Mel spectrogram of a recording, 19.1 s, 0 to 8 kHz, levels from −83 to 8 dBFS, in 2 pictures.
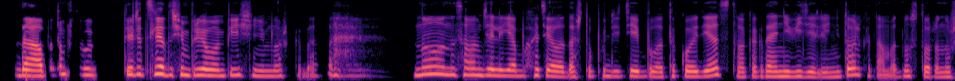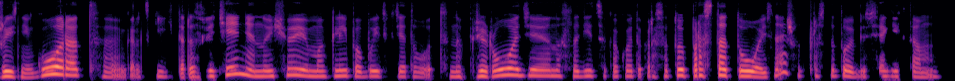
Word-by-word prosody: Да, 215 -2 +7
а - - +7
потом, 275 +7 -3
чтобы 240 -2 -2 0.3
перед 255 -1 +2
следующим 250 -3 +6
приёмом 225 -2 +5
пищи 225 -1 -3
немножко, 195 0 -4
да. 230 -3 -10 0.9
Но 265 +3 +3
на 250 -1 +2
самом 235 0 +1
деле 220 -2 +4
я 205 -1 +2
бы 200 +1 -7
хотела, 205 -5 +2
да, - - -1
чтоб 185 +3 -9
у - - -1
детей 190 +1 0
было 180 -2 -2
такое 190 0 +1
детство, 195 -2 0
когда 190 +1 -1
они 185 0 +3
видели 175 -2 -1
не 175 +2 -4
только 235 +1 +1
там - - -7
1 195 0 -4
сторону 175 -2 -3
жизни, 175 -3 +2
город, 235 - +3
э, 175 - -8
городские 185 - -11
какие-то 165 -3 -9
развлечения, 210 +8 -1
но 190 0 -1
ещё 205 +5 -4
и 230 -2 +2
могли 195 +1 -3
побыть 190 0 -4
где-то 180 -1 -9
вот 215 +5 -12
на 180 0 -6
природе, 215 +3 +1
насладиться 200 -1 -7
какой-то 190 0 -9
красотой, 195 +4 -2
простотой, 205 -4 +2
знаешь, 315 - -6
вот 205 -2 -18
простотой, 195 -2 -5
без 190 +2 -11
всяких 190 -1 -8
там 175 0 -9
200 Hz, 180 wpm, -23 LUFS, 185-225 Hz, 0.9 s, Да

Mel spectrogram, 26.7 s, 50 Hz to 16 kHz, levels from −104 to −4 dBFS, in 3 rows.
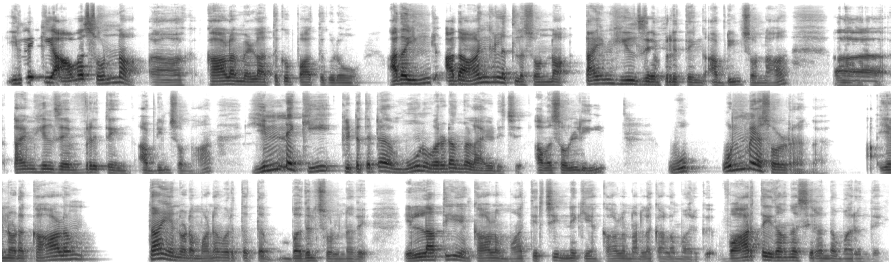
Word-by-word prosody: இன்னைக்கு 445 0 +3 0.2
அவ 180 - +6
சொன்னா! 190 +6 +2 0.3
அ - - -4 0.5
காலம் 135 0 +5
எல்லாத்திக்கும் 120 +2 -3
பாத்துக்கிடும். 105 -3 -5 0.4
அத - - +9
இங்க 190 +4 -5
அத - - +6
ஆங்கிலத்தில 200 -8 +1
சொன்னா 115 +1 -2 0.3
"டைம் 165 +3 +1
ஹீல்ஸ் 150 -3 +1
எவ்ரிதிங்" 115 -4 -4
அப்படின்னு 115 +4 -6
சொன்னா. 95 -2 -8 0.7
அ. - - -2 0.6
"டைம் 140 +2 0
ஹீல்ஸ் 135 -2 -1
எவ்ரிதிங்" 115 -3 -4 0.2
அப்டின்னு 110 +1 -8
சொன்னா, 95 -1 -14 0.6
இன்னைக்கு 250 -6 +3 0.3
கிட்டத்தட்ட 170 +4 +1 0.2
3 190 +2 +1
வருடங்கள் 145 -4 +2
ஆயிடுச்சு. 100 -2 -8 0.2
அவ 110 - -1
சொல்லி. 110 -1 -2 0.9
உ - - +4 0.5
உண்மயை 265 +4 +4
சொல்றேங்க. 115 -2 -4 0.7
என்னோட 110 -1 0 0.2
காலம், 165 +8 +3 0.7
தான் 200 0 +7
என்னோட 125 -5 -1
மனவருத்தத்த 120 +2 -6 0.3
பதில் 115 +2 -1
சொன்னதே. 95 0 -9 0.5
எல்லாத்தையும் 150 +4 +3
என் 105 - -14
காலம் 115 -2 -3
மாத்திருச்சு. 105 +4 -8
இன்னைக்கு 110 0 -8
என் 95 - -16
காலம் 105 -2 -8
நல்ல 95 +1 -11
காலமா 95 0 -12
இருக்கு. 85 - -15 0.2
வார்த்தை 140 +6 +3
தாங்க 125 0 -2
சிறந்த 105 -1 -5
மருந்தே! 95 -1 -12
120 Hz, 120 wpm, -25 LUFS, 105-155 Hz, 0.9 s, அத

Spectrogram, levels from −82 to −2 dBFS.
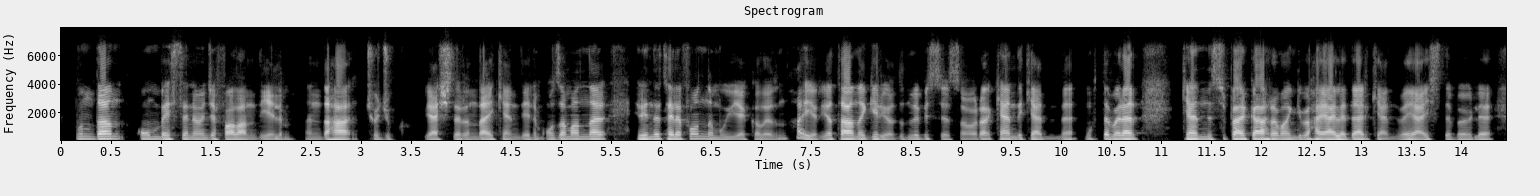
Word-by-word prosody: bundan 170 0 +3
15 140 -2 -1
sene 135 -2 -4
önce 130 +1 -2
falan 115 -7 0
diyelim, 100 +6 -3
hani, 110 -1 -12
daha 120 +1 +5
çocuk 120 -3 -10 0.2
yaşlarındayken 105 -1 0
diyelim, 110 +9 -7
o 140 -1 -7
zamanlar 155 +1 +1 0.3
elinde 145 +3 +1
telefonla 160 -1 0
mı 115 - -10
uyuyakalıyordun? 105 - -6
Hayır, 110 -6 -1
yatağına 145 +3 +4
giriyordun 120 -4 -5
ve 140 +1 -5
bir - - -5
süre 115 -5 -9
sonra 105 +6 -3
kendi 140 0 +1
kendine 105 +7 -3
muhtemelen 145 +1 +3 0.4
kendini 145 0 +3
süper 145 +1 +3
kahraman 135 -1 +3
gibi 130 0 -2
hayal 130 -2 +5
ederken 125 -6 -1
veya, 120 -1 +1
işte, 125 0 -9
böyle, 120 -1 -5
130 Hz, 150 wpm, -23 LUFS, 110-145 Hz, 0.4 s, daha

